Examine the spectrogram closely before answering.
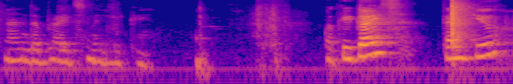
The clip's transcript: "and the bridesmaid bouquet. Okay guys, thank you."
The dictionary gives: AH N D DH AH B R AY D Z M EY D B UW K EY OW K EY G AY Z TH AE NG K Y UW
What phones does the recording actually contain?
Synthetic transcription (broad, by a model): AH N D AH B R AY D S M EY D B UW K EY OW K EY G AY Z T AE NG K Y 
